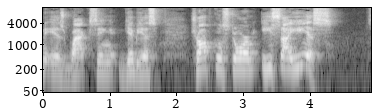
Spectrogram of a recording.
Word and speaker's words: Isaias: Tropical storm Isaias, that's how you say it, track near the east coast of Florida through this weekend, Saturday and Sunday.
